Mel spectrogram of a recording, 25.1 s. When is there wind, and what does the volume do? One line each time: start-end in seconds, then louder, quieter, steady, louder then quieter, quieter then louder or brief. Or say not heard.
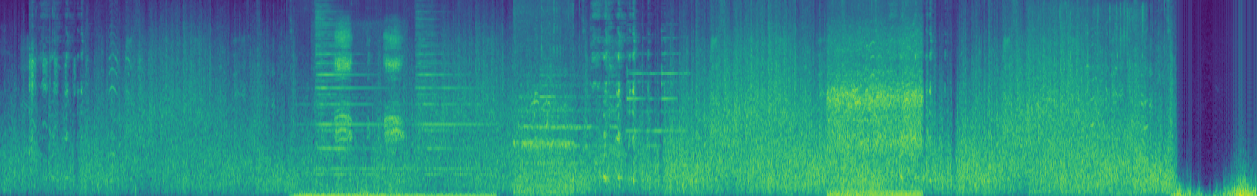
0.0-25.1 louder.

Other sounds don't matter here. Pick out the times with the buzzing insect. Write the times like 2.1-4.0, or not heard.
not heard.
